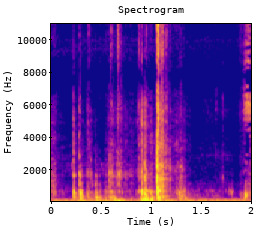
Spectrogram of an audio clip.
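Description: A few light, irregular clicks and rustles as loose 9mm cartridges are picked up out of the grass and handled.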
